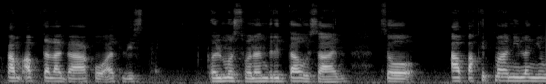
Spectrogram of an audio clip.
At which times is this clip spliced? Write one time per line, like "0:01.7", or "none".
none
